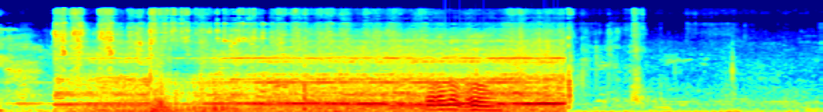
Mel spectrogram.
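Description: Chairlift station drive machinery running: a steady hum and whine over a rumble, starting about half a second in and cutting off suddenly near six seconds. A brief voice is heard about four and a half seconds in.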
